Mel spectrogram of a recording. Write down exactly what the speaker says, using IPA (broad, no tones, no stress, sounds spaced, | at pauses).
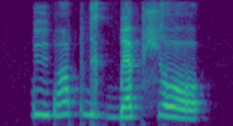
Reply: m b ɑ̤ p ɡ y ɡ͡b ɛ p ç oː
